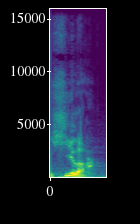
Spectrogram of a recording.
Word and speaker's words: Gila: I think they settled on not really pronouncing the G or J at the front, G it is, and just saying Gila. I think that was what it's meant to be pronounced at.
